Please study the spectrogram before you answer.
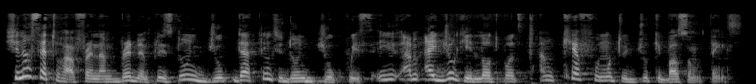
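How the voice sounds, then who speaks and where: Animated high-pitched Nigerian male preacher. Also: brisk, few pauses, slightly rough. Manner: animated storytelling, acts out quoted speech, slips into Pidgin. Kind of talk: informal sermon with stories and jokes.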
